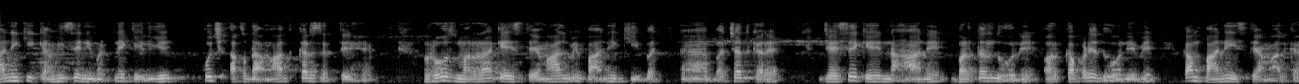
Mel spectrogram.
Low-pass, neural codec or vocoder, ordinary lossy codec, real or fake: 7.2 kHz; vocoder, 22.05 kHz, 80 mel bands, HiFi-GAN; none; fake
